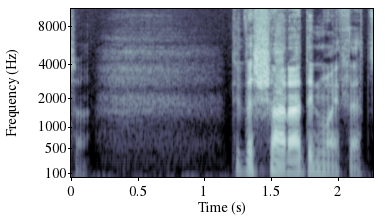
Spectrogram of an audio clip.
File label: "siarad", Welsh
